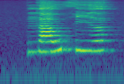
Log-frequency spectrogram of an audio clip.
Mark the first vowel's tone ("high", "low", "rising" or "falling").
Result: rising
